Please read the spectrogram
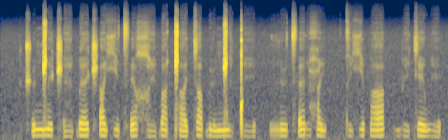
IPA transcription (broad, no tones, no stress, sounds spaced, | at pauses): t͡ʃʼ ʉ ŋ͡ǁ e t͡ʃʼ ɛ̤ ɓ ɛ t͡ʃʼ a ç i t͡sʼ e χ e̤ ɓ a ǁ a c a ɓ ʉ ŋ͡ǁ ɛ̤ ǃ e̤ | r ʉ t͡sʼ ɛ ɾ i̤ ħ i | t e̤ ç e p a | bʱ e̤ c e w e̤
